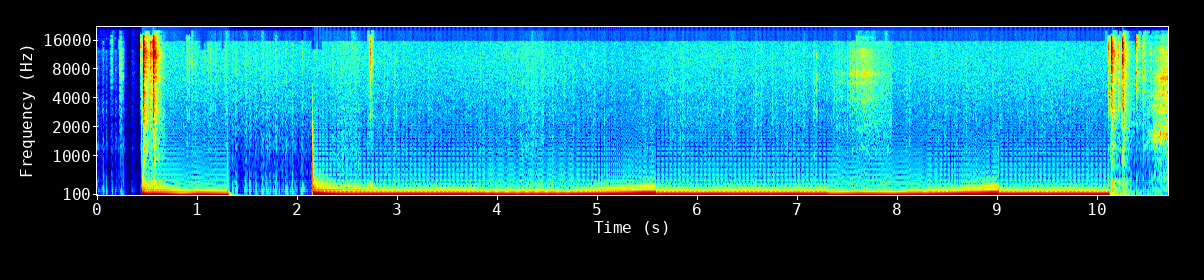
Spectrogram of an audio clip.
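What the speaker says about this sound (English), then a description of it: "First off, we have an 808," A deep, sustained 808 bass in FL Studio plays a few long notes, some gliding smoothly up or down between pitches. No other instruments or voices.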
